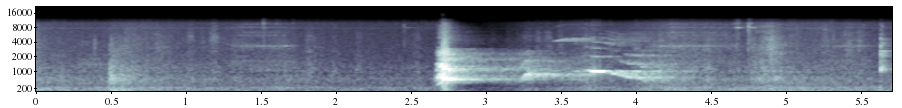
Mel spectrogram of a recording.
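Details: A 4.5-month-old briard puppy whines in the background, wanting to help, while a 5-year-old German Shepherd does nosework, finding treats under tennis balls. One sharp, loud yelping whine slides downward, then shorter whines follow over a quiet, rustling room.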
